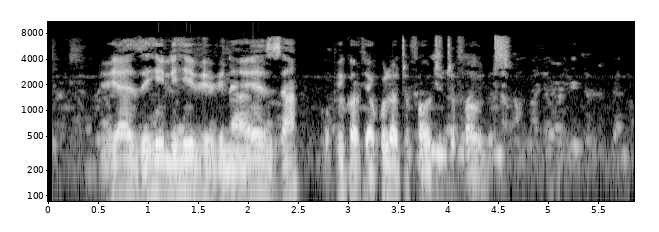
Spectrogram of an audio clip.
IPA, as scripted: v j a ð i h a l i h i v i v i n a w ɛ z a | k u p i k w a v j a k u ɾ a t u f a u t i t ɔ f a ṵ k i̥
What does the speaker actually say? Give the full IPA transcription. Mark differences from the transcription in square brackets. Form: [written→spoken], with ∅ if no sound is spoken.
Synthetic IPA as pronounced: v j a [ð→z] i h [a→i] l i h i v i v i n a w ɛ z a | k u p i k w a v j a k u [ɾ→l] a t [u→ɔ] f a u t i t ɔ f a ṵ [k→t] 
